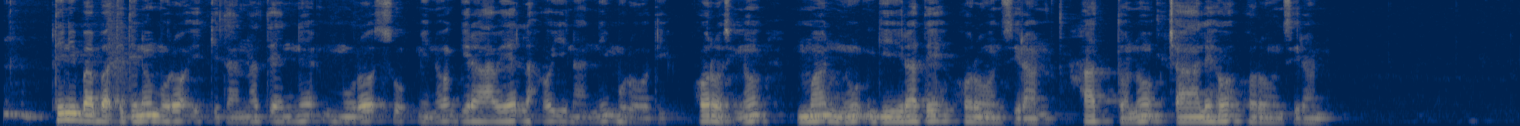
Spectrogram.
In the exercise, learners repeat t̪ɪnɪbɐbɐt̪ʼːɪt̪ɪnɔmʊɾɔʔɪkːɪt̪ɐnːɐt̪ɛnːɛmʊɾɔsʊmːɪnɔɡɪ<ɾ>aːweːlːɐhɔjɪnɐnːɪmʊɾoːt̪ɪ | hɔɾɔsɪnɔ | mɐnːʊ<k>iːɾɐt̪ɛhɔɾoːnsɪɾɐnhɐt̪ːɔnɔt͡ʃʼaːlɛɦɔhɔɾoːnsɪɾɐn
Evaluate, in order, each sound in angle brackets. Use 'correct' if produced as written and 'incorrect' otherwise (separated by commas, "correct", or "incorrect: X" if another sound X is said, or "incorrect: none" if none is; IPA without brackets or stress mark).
correct, incorrect: ɡ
